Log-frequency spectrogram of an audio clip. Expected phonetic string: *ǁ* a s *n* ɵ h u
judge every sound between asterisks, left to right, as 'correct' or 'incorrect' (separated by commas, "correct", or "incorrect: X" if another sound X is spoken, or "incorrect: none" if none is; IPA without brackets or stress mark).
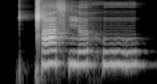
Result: correct, correct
